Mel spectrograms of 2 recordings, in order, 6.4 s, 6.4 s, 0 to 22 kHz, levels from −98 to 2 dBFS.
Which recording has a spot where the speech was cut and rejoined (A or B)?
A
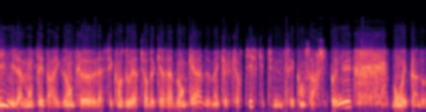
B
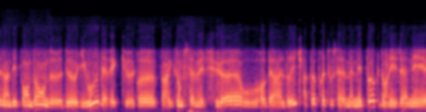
B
